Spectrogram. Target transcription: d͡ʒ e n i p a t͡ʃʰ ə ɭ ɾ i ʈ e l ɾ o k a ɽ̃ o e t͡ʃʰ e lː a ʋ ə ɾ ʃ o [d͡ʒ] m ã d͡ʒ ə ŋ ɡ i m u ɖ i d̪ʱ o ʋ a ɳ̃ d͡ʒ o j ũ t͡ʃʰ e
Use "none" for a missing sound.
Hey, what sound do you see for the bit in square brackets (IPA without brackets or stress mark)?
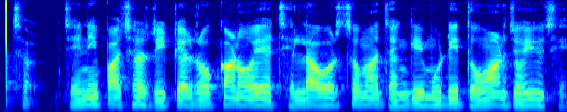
none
